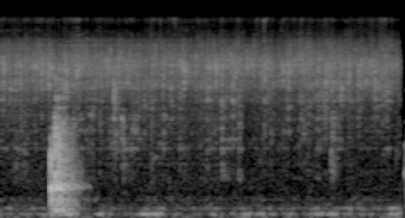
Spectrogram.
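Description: Swedish meatballs fry in a pan with a steady, close sizzle. A brief clatter of stirring comes near the start, and there is no talking.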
